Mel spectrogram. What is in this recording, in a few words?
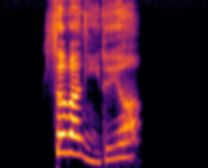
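"sobaniiru", bright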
